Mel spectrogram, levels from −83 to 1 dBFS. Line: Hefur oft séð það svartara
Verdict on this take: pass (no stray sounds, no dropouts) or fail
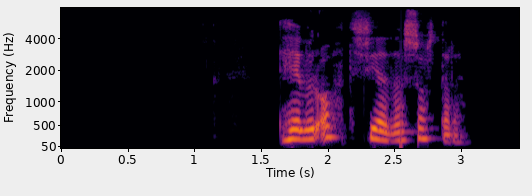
pass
